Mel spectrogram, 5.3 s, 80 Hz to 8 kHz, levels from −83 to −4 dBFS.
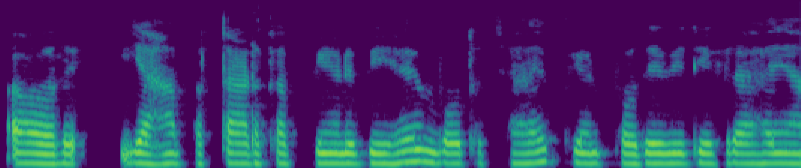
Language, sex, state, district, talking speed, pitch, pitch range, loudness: Hindi, female, Bihar, Purnia, 215 wpm, 175 Hz, 170-175 Hz, -24 LUFS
